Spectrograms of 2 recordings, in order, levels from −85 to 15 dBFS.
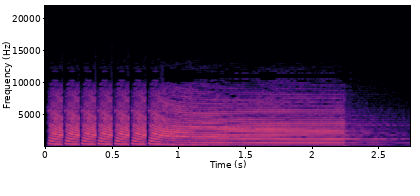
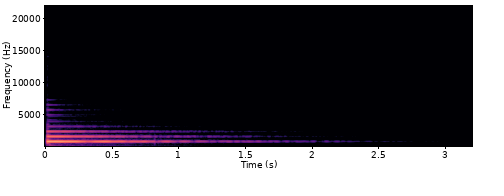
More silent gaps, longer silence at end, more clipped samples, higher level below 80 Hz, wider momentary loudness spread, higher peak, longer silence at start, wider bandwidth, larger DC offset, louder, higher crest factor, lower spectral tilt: neither; second, 0 s vs 2.15 s; neither; first, -54 dBFS vs -72 dBFS; second, 6 LU vs 24 LU; second, -14 dBFS vs -2 dBFS; about the same, 0 s vs 0 s; first, 14 kHz vs 5.8 kHz; neither; second, -25 LUFS vs -18 LUFS; about the same, 14 dB vs 18 dB; second, -0.5 dB/octave vs -2.5 dB/octave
